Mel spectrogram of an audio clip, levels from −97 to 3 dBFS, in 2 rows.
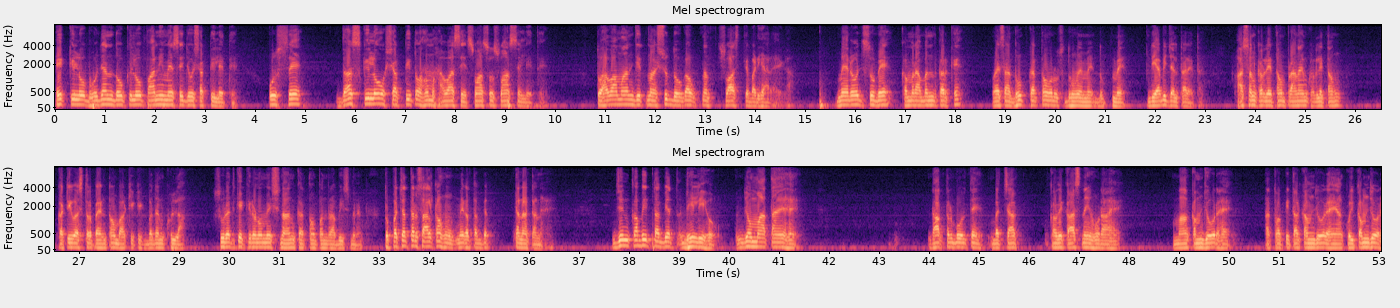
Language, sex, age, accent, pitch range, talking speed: Hindi, male, 60-79, native, 100-115 Hz, 130 wpm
